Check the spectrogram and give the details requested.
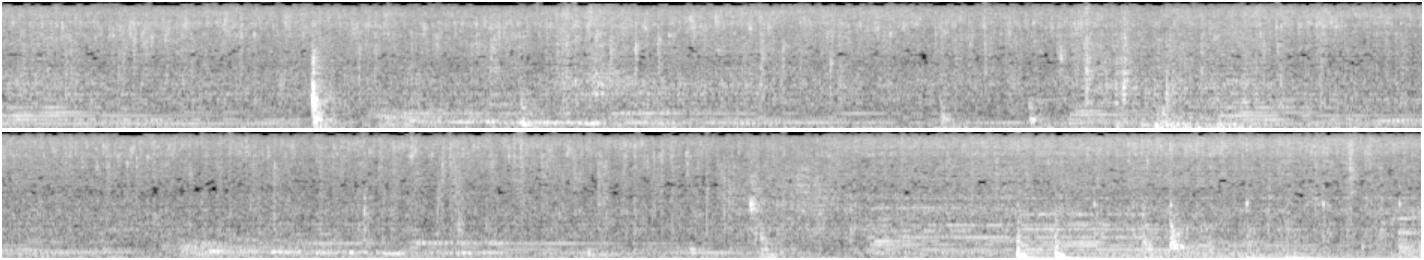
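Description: Chicken breasts and olive oil sizzling in a hot cast-iron skillet: a steady frying hiss. A sharp click of tongs on the pan comes about two seconds in, and low thuds near the end.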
